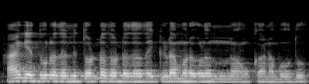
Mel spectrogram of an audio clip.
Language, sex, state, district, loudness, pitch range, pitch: Kannada, male, Karnataka, Koppal, -15 LUFS, 125-135 Hz, 130 Hz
